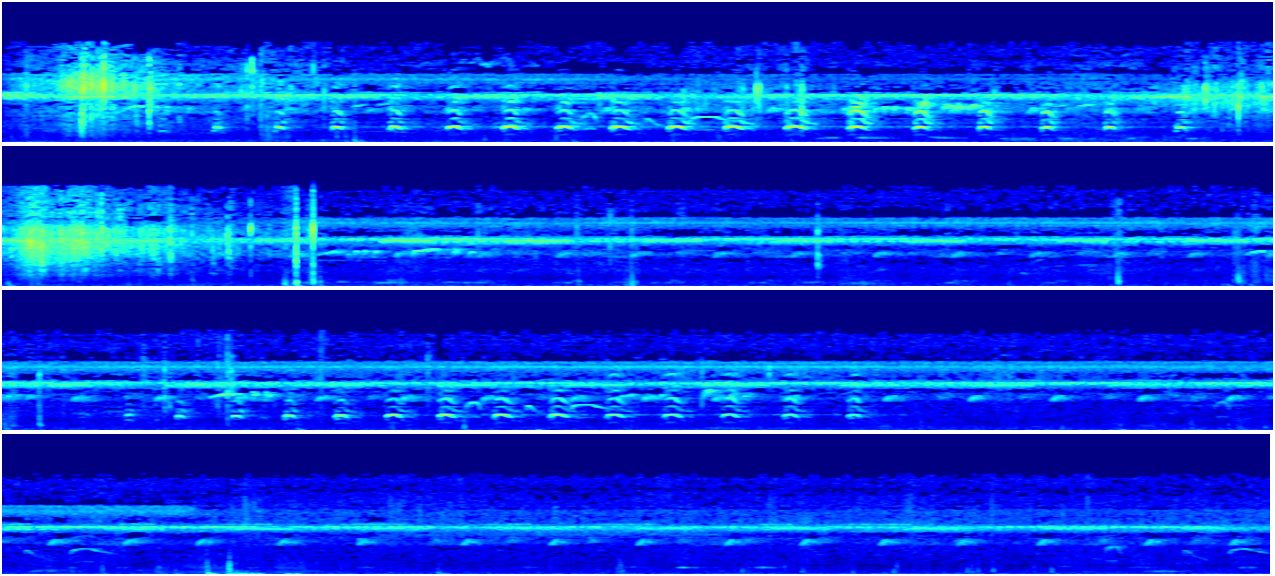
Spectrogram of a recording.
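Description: A bird singing two bouts of quick, evenly repeated short notes, about five a second, over a steady high-pitched insect drone.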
